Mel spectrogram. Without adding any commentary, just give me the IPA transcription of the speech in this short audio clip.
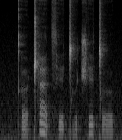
kʰ œ˨˩ ǁʰ æ˥˩ t͡sʰ ɪ˨˩ ɡ͡ǀ ɵ˨˩ t͡ʃʰ ɪ˥˩ ǀ ɵ˨˩

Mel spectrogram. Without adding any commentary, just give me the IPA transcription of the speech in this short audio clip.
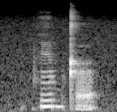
pʰ ɪ b kʼ ə̰

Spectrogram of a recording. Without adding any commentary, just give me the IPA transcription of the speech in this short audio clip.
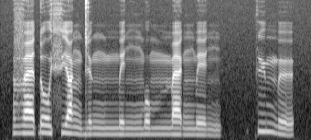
v æ˦ ɗ o˦ fʲ ɑ˦˨ ŋ d ø˨ ŋ mː e˨ ŋ ŋ͡m o˨ mː æ˨ ŋ͡m e˨ ŋ | k y˦ m ø˨

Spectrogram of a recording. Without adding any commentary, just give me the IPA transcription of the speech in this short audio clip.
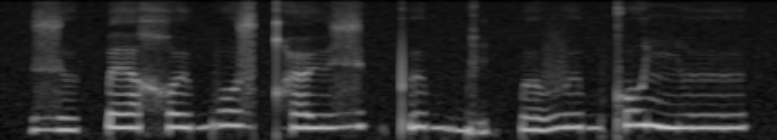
z ʉ˩ k͡p ɛ˧ χ ʉ˧ b o˥ z qʰ y˧ z | pʼ ʉ˧ b ɡ͡b ḭ˩ k͡p ɵ˩ v ʉ˧ b kʼ o˥ ɲ ʉ˧

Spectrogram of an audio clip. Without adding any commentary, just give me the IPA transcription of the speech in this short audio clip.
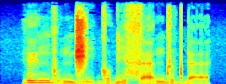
ɾ y ŋ ɡ ṵ n d͡ʒ ḭ ɡ o ɠ i s æ̰ n d ɯ d ɠ æ̰

